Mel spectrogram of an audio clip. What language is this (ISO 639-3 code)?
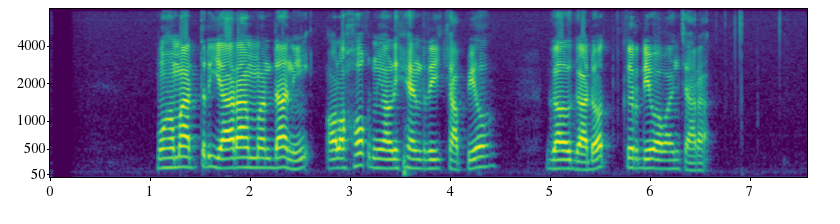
sun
